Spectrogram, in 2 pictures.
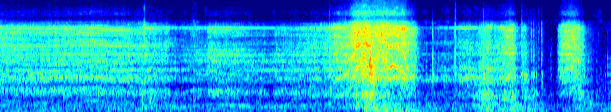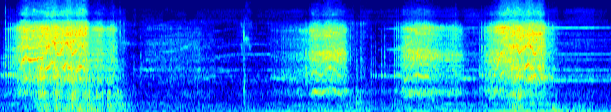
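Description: Radio-controlled rock crawler truck's electric motor and geared drivetrain whining under throttle as it climbs a steep wooden pallet ramp: a steady whine at first, then about six short, loud bursts as power is applied in stabs.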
